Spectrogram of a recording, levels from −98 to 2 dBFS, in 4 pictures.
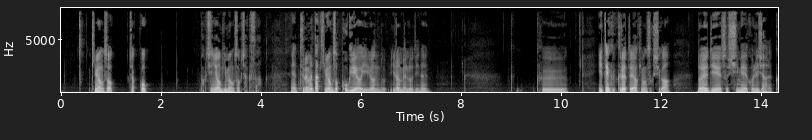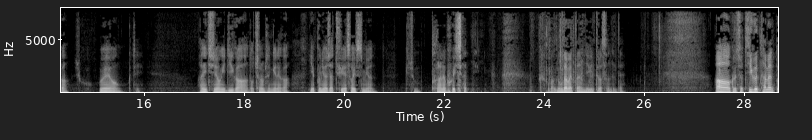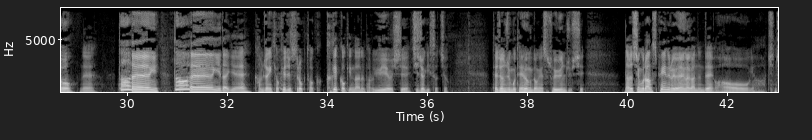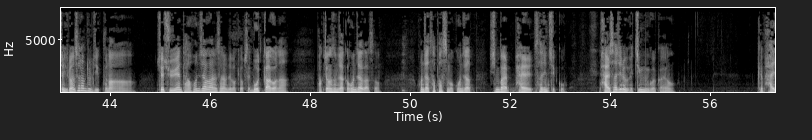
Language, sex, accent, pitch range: Korean, male, native, 90-150 Hz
